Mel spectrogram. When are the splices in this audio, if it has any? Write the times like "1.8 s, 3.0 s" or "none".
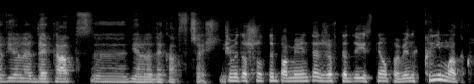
2.2 s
